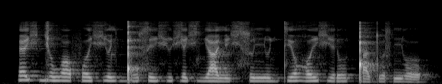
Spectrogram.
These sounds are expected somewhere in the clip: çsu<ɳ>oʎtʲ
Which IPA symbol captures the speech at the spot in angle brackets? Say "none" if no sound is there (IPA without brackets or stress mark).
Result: ɲ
